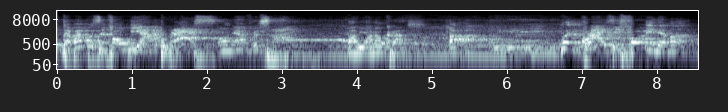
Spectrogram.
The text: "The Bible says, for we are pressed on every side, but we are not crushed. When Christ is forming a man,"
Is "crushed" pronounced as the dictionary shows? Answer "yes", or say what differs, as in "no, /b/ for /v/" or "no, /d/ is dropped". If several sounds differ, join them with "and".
no, /s/ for /ʃ/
